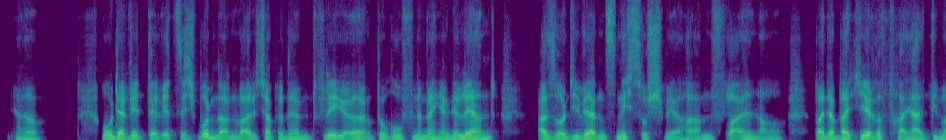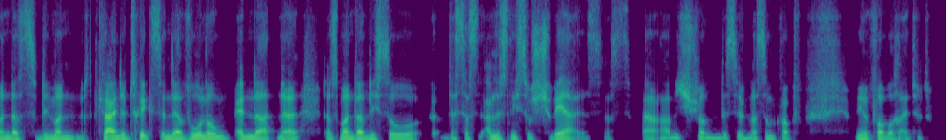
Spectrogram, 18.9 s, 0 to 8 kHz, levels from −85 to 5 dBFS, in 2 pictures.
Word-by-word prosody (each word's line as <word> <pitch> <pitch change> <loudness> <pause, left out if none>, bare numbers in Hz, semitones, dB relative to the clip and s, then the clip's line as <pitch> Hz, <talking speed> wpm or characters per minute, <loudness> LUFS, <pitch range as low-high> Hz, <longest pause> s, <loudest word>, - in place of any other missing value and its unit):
Ja. 125 -4 -3 0.6
Oh, 150 0 +3
der 145 -3 +4
wird 145 -3 0
der 140 0 +1
wird 165 -1 -1
sich 145 -1 -4
wundern, 155 -10 +2
weil 110 - +3
ich 120 - -7
habe 130 0 -1
in 130 - -4
dem 130 0 -1
Pflege 135 -3 +2
äh, - - -8
Beruf 135 -1 -2
'ne 125 - 0
Menge 140 +1 +1
gelernt. 130 +4 +4 0.4
Also, 130 +1 +3
die 130 +1 -1
werden's 145 +2 +3
nicht 160 +2 +1
so 120 - -4
schwer 110 -1 -3
haben, 115 0 -2
vor 115 +1 -3
allem 125 0 0
auch 130 +1 -6 0.3
bei 125 - +4
der 125 0 +4
Barrierefreiheit, 115 -3 +2
wie 130 - -2
man 125 -3 0
das 115 +2 -1
wie 125 - -2
man 120 0 0
kleine 130 -1 +5
Tricks 150 +3 -1
in 130 - 0
der 125 -1 +3
Wohnung 135 -2 +2
ändert, 120 -4 +2
ne? 150 +3 +1 0.2
Dass 115 0 -6
man 130 -2 +4
da 125 0 +5
nicht 120 0 -2
so 120 -2 -2
äh, - - -11
dass 160 -7 -6
das 120 -4 -5
alles 130 -1 -1
nicht 135 - -2
so 125 - -5
schwer 130 +1 +2
ist. - - -15
Das - - -17
da 65 +1 -3
hab - - -5
ich 175 - -1
schon 160 +1 -3
bisschen 140 -3 -5
was - - -3
im 135 -2 -4
Kopf 120 -1 -7 0.5
mir 120 -1 0
vorbereitet. 115 -2 -4
130 Hz, 215 wpm, -25 LUFS, 120-140 Hz, 0.6 s, kleine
